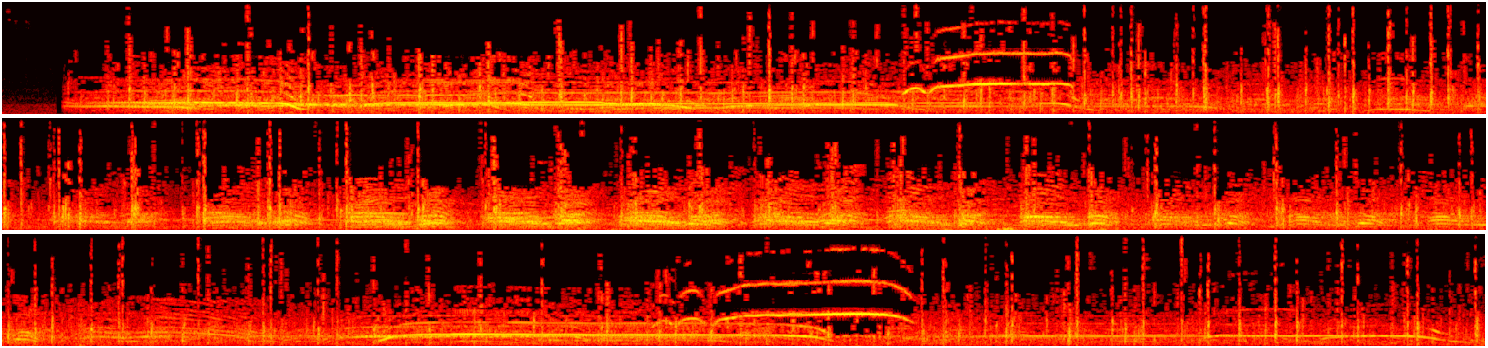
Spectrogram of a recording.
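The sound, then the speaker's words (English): A large crowd in the square at Dublin Castle cheers and claps continuously as a prominent Together for Yes campaigner arrives while vote results become known, with dense rapid applause under a roar of voices, rising shouts and occasional high whistles, loud throughout. “the whole place erupted in cheers. They could barely cross the square for the people thronging them and clapping.”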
